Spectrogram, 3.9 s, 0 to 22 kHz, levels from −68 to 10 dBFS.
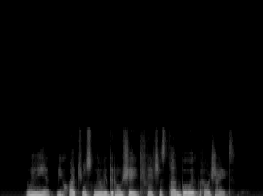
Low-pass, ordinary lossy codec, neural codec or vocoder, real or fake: none; none; codec, 16 kHz, 0.5 kbps, FreqCodec, larger model; fake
